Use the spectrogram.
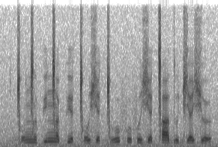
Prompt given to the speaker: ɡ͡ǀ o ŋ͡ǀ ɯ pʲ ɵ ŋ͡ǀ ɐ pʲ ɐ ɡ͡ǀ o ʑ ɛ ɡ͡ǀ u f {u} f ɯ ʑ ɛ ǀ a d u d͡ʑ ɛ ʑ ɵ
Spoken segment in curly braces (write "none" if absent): u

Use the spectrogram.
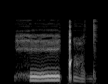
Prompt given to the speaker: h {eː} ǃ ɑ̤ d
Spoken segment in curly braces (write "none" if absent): eː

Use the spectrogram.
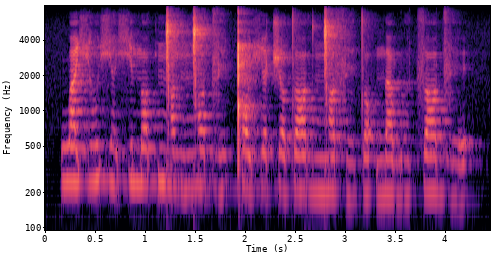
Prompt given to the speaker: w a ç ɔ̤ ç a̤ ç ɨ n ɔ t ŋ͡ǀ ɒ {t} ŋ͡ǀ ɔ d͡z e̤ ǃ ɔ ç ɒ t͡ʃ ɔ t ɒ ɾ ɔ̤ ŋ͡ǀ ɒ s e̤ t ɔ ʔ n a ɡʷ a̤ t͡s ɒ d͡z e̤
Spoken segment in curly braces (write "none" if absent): n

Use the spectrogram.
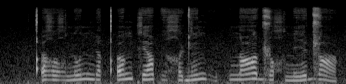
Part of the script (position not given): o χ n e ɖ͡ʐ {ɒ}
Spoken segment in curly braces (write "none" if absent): ɑ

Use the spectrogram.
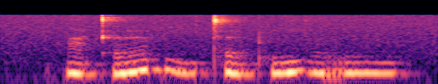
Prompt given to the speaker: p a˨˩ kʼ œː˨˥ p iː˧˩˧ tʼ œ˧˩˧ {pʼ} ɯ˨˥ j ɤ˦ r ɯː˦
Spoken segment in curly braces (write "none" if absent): pʼ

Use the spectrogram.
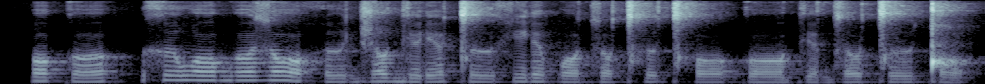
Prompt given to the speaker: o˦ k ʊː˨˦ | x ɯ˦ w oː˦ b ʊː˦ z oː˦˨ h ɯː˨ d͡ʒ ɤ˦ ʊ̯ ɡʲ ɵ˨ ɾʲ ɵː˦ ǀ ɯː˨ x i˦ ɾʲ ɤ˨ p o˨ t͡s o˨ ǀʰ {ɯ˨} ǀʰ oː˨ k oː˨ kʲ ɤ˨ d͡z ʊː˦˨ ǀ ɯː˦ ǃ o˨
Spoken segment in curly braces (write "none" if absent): ɯ˦˨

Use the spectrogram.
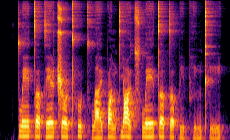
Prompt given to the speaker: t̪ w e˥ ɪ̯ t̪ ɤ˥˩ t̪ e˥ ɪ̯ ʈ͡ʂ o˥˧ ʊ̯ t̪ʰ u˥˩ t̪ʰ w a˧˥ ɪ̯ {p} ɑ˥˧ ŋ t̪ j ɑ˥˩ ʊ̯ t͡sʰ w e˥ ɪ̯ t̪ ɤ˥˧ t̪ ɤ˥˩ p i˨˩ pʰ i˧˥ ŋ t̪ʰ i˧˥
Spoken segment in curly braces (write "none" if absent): p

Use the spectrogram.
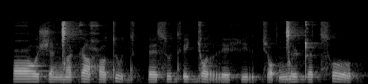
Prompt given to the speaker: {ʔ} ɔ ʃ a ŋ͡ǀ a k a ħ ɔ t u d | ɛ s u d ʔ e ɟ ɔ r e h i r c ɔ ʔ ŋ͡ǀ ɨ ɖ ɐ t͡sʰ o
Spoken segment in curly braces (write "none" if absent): ʕ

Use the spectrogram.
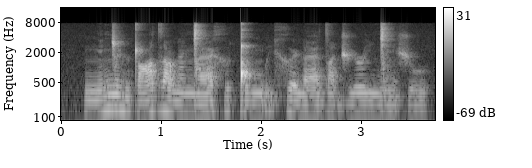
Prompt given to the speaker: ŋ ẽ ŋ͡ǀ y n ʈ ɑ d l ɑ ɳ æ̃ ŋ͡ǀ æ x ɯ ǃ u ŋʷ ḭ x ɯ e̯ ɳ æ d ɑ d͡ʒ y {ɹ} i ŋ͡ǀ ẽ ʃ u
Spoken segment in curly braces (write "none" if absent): ɹ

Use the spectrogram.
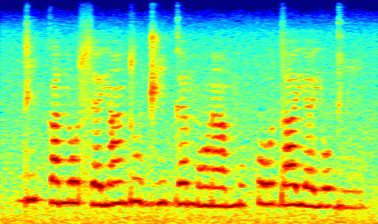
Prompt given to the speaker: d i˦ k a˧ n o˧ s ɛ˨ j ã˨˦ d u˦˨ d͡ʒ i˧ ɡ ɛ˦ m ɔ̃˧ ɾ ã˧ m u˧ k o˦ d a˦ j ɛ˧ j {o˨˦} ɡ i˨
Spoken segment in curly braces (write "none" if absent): o˧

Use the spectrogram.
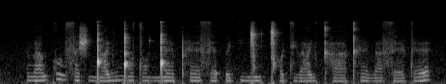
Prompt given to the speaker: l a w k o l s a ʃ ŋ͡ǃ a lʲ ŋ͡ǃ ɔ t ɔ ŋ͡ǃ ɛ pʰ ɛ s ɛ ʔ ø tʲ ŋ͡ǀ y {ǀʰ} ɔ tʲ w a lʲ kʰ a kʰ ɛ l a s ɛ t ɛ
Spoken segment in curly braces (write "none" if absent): ǀʰ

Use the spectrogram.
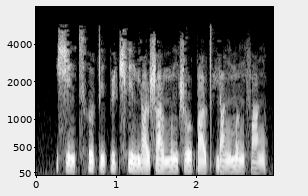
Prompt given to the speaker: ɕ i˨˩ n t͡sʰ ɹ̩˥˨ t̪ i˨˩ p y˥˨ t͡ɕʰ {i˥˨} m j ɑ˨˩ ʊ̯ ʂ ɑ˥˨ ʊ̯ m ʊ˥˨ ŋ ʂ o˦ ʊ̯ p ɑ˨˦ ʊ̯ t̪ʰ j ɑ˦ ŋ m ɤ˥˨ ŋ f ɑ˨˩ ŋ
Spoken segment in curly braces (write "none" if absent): i˥˨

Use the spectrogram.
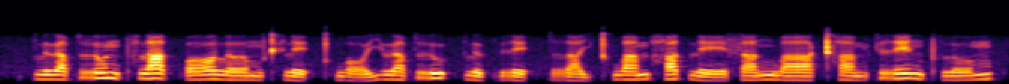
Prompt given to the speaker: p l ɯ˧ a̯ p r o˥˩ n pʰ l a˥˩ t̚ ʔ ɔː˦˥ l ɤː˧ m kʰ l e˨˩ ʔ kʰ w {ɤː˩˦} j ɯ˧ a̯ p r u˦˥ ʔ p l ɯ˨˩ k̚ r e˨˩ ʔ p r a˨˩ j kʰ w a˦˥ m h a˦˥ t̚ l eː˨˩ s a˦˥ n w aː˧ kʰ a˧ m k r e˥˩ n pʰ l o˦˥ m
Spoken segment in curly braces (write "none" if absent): ɔː˩˦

